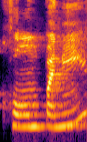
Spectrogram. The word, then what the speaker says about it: company: next one is company so it's not company so we don't say company we say company company this is like an short like a sound company company uh now I'm pretty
